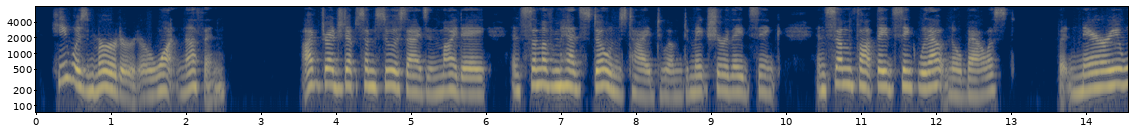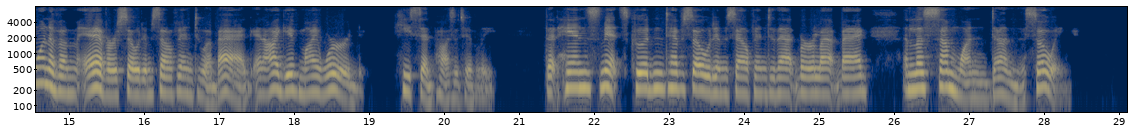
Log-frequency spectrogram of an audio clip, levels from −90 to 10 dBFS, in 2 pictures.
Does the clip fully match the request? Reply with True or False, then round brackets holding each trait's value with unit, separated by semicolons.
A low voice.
False (195 Hz)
